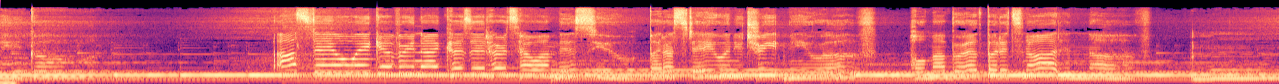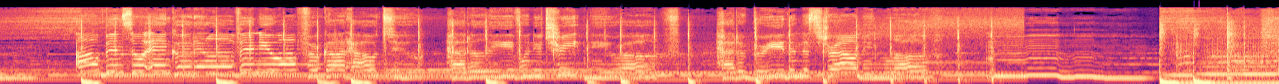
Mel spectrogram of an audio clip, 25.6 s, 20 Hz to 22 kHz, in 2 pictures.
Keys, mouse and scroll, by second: 1.9 ctrl+d, 3.3 ctrl+scroll down 1, 5.2 ctrl+click, 5.7 ctrl+click, 10.3 ctrl+click, 14.6 ctrl+click, 17.4-18.1 scroll down 1, 18.2 ctrl+click, 18.7 ctrl+click, 19.5 right click.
